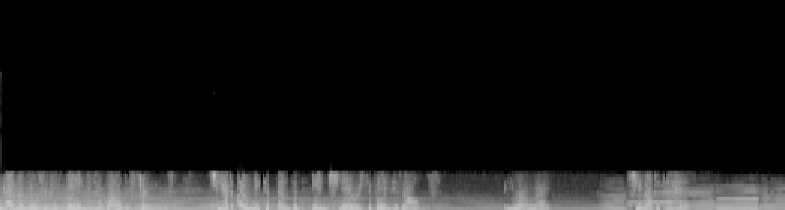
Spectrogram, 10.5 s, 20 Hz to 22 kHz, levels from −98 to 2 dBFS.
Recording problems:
distortion; heavy; 9% of the sound clipped
garbled, watery; badly; nothing above 4 kHz
background music; loud; throughout; 4 dB below the speech

